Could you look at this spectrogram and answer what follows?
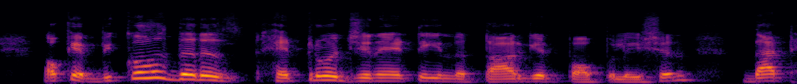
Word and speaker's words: heterogeneity: or there is considerable heterogeneity. Okay, that's the correct way to spell it and pronounce it. Sometimes many people say hetrogenicity for some reason. There is no C there.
